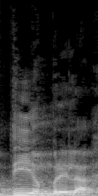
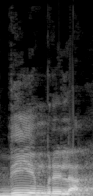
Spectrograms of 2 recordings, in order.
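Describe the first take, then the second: The two takes are said the same way.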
